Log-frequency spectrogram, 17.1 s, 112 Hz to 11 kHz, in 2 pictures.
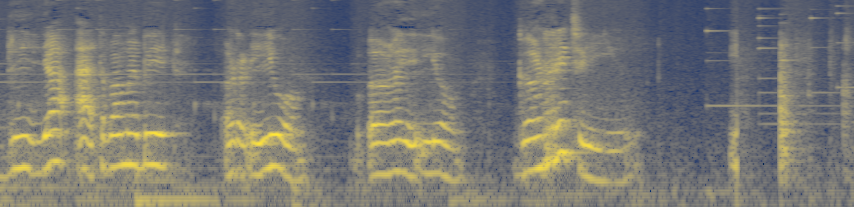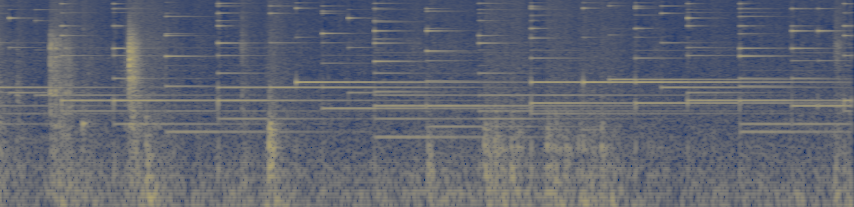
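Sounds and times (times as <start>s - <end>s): bell-like chiming melody: 0.0s - 5.6s, 7.1s - 17.0s.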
